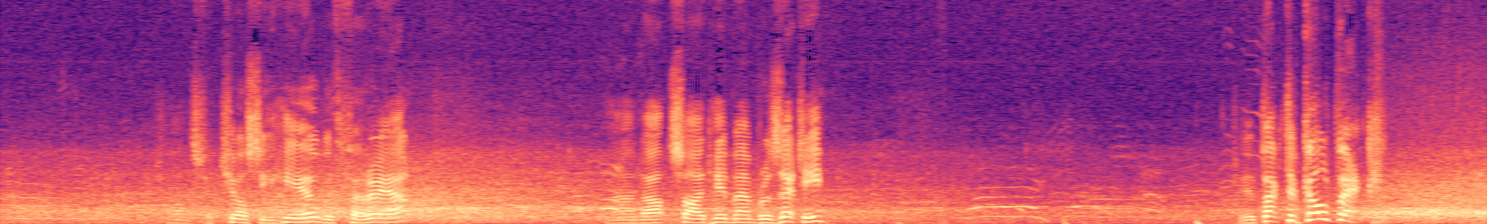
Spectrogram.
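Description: A large stadium crowd murmurs and roars in the distance.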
